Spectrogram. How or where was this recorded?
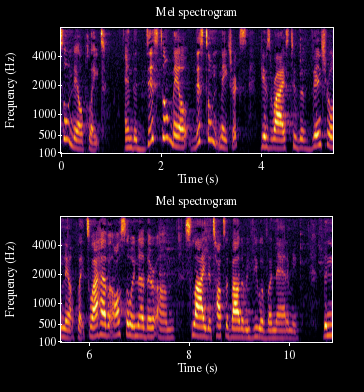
large echoing room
